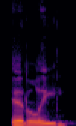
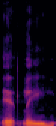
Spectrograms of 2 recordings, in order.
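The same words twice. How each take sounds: First: It is pronounced the usual way for the country. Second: It is pronounced the local Texas town way. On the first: It names the spelling, as for the country. "spelled like Italy" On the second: It names the Texas town as locals say it. "you have to pronounce it Italy"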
